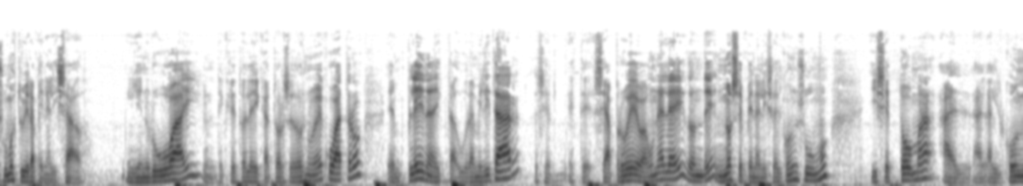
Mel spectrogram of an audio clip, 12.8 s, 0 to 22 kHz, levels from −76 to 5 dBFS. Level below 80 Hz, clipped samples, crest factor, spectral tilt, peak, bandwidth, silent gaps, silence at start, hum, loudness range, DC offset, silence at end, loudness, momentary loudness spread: -28 dBFS; under 0.1%; 20 dB; -5 dB/octave; 0 dBFS; 11.5 kHz; none; 0 s; none; 2 LU; under 0.1%; 0 s; -21 LUFS; 14 LU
